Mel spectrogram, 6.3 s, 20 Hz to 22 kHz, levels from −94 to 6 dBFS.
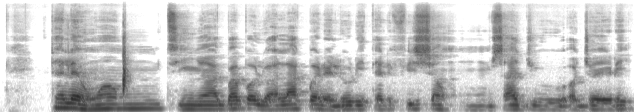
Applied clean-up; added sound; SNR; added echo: neural mask model Resemble Enhance denoiser.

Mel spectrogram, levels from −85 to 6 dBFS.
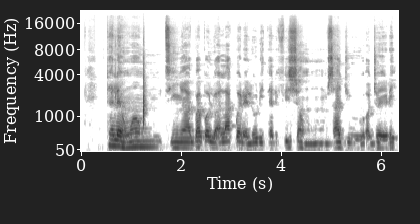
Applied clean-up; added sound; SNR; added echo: classical method spectral subtraction.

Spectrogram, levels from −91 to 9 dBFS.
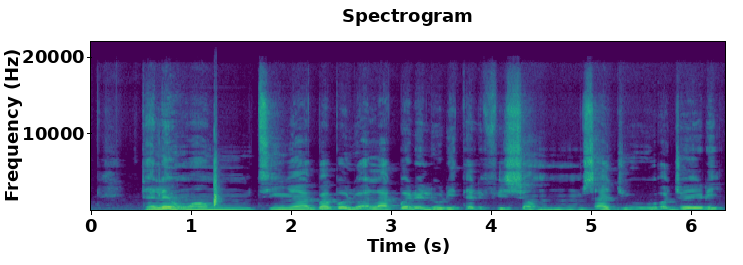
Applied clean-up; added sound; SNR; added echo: none; Clapping; 7 dB; none.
